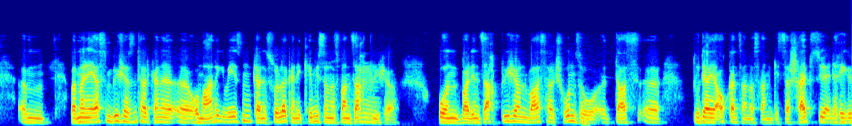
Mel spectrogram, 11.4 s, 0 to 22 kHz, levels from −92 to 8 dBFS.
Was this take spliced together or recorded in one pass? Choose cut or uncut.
uncut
